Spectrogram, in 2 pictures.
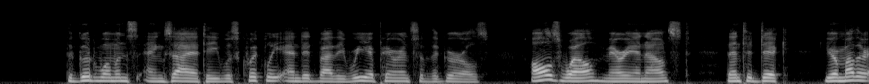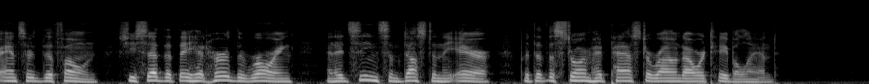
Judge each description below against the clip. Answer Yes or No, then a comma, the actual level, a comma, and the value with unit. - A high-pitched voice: No, medium, 150 Hz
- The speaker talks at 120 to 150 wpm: No, average, 175 wpm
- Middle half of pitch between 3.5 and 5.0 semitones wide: No, average, 2.8 semitones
